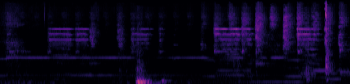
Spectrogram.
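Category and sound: signal or alarm, phone ringtone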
